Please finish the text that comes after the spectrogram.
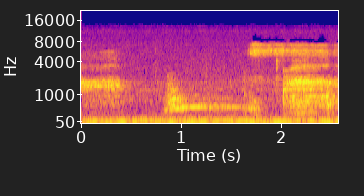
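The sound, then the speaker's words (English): A dog gives a few faint, high-pitched barks and drawn-out whines, one tone sliding downward, over a low steady hum with no one talking. “My dog keeps barking.”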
